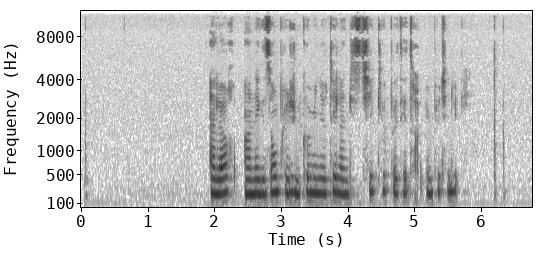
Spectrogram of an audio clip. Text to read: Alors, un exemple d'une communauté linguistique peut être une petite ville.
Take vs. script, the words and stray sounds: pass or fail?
pass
